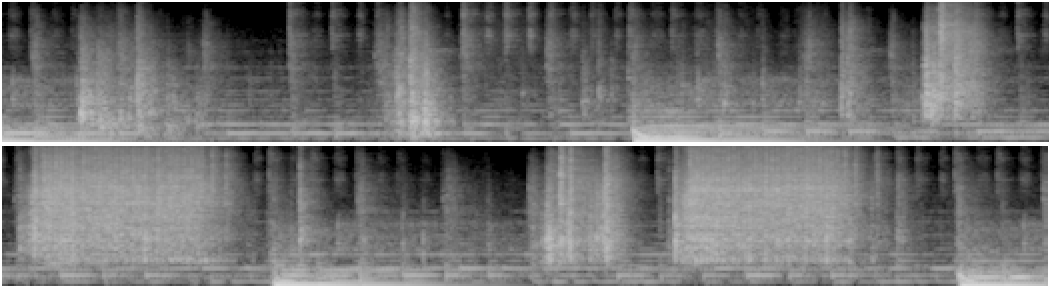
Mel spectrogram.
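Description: Background music with a deep bass hit about every three and a half seconds, over held tones. Two harsh bursts of noise, each a second or two long, cut in around the middle and near the end.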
